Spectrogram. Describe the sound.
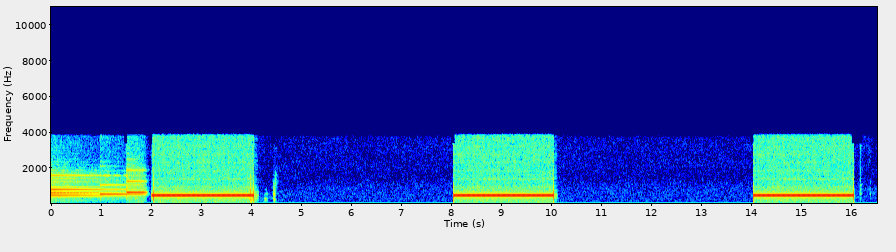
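Telephone ringback tone as an office call is transferred: a brief cluster of dialing tones, then three steady mid-pitched tones, each about two seconds long, separated by long silences.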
